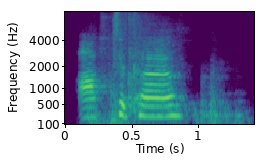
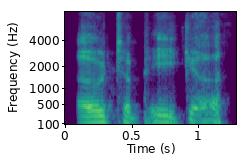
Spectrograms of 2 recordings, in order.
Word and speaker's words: Otepka: Optica. Yeah, it's that TP combination that really throws people. Otepka.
